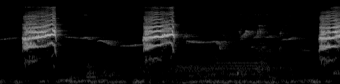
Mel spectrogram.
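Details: Actively singing oriental magpie-robin, a recording meant to provoke other magpie-robins into song; three strident, grating bursts roughly 1.3 seconds apart, linked by soft drawn-out whistles and faint low background murmur.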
